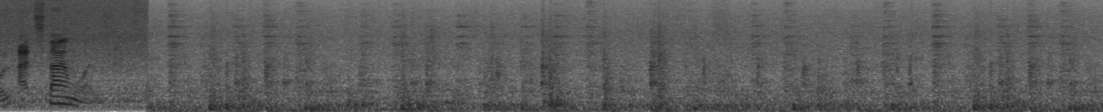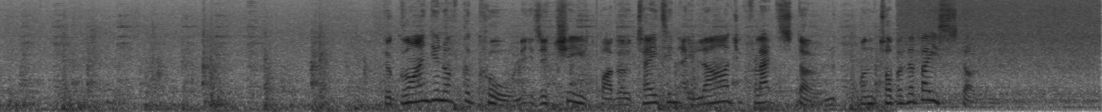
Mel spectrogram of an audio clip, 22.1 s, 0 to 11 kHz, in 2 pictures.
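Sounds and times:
mill gears clattering: 1.5 - 21.2.

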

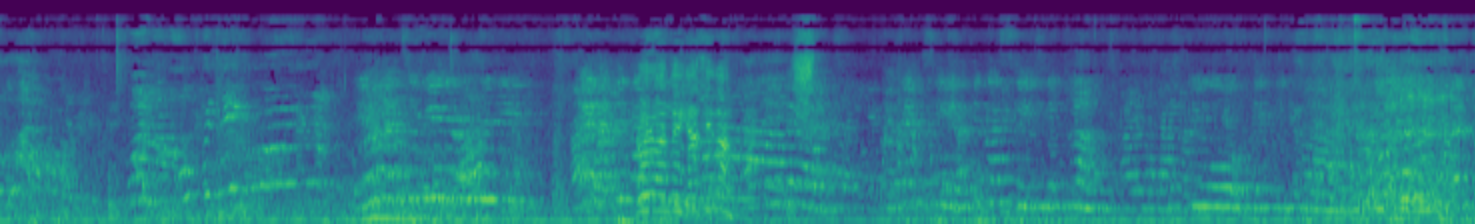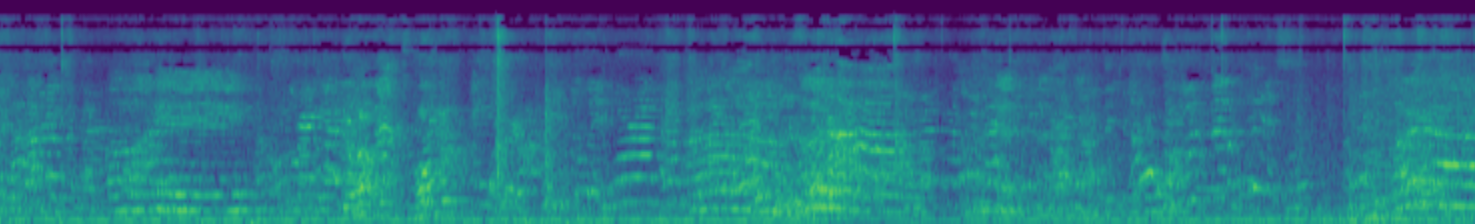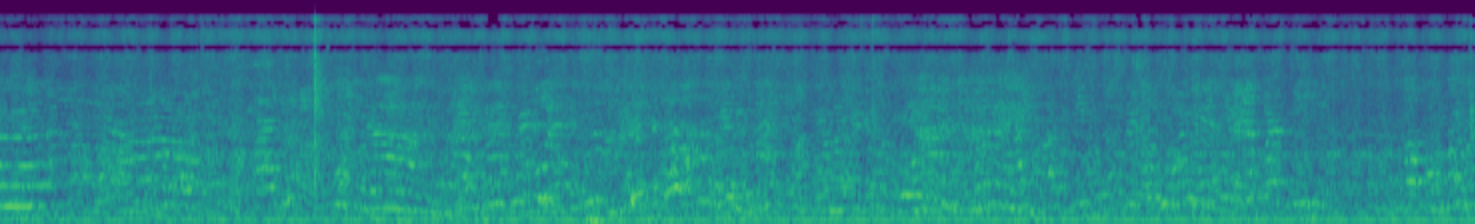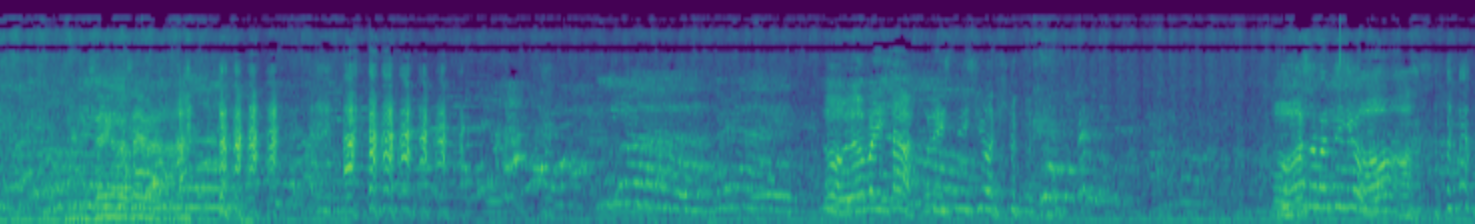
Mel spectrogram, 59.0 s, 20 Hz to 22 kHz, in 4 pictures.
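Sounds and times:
children talking and calling out: 0.0 - 59.0.

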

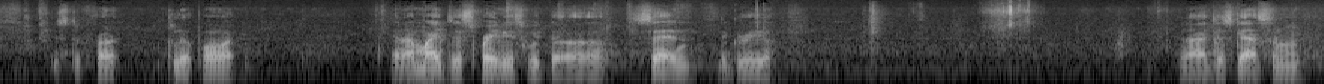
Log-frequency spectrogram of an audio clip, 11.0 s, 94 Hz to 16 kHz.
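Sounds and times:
hissy rustle: 4.1 - 11.0.

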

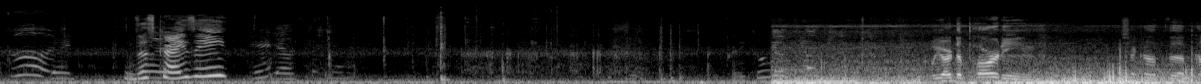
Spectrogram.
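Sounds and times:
low rumble of ferry: 0.0 - 12.0.

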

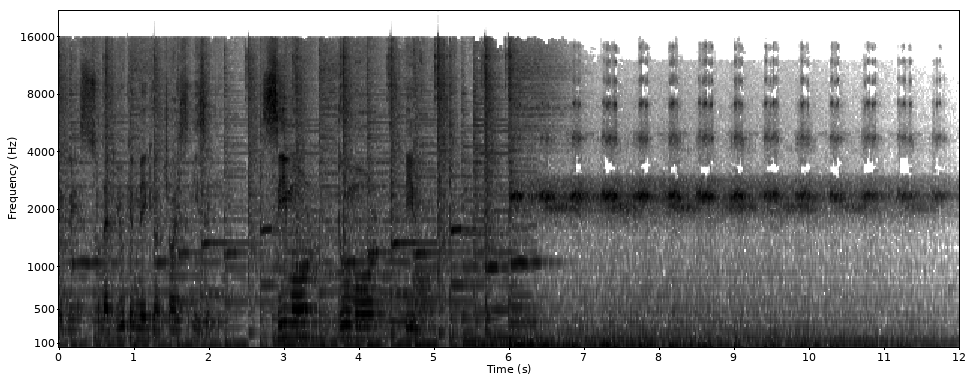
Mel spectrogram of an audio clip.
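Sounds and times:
cricket chirping: 6.0 - 12.0
low rumble: 6.0 - 12.0.

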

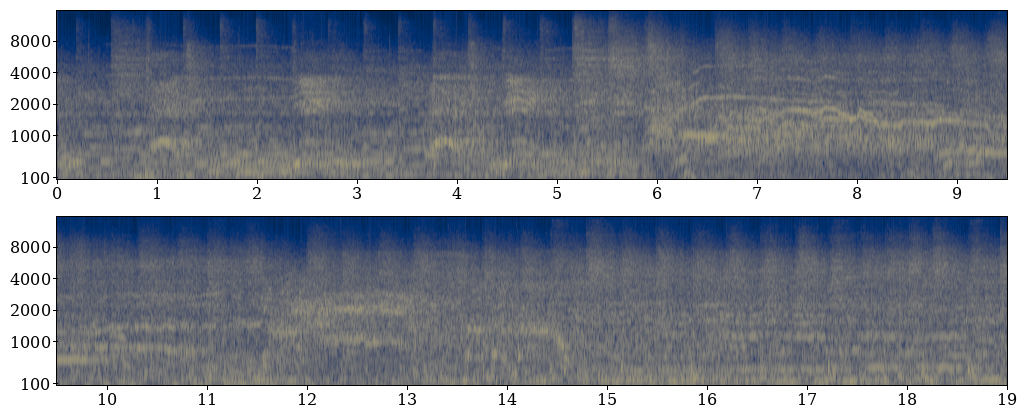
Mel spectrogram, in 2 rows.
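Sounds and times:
electric guitar chords: 0.0 - 5.9, 7.9 - 19.0
drums: 0.0 - 19.0
punk rock band playing: 0.0 - 19.0.

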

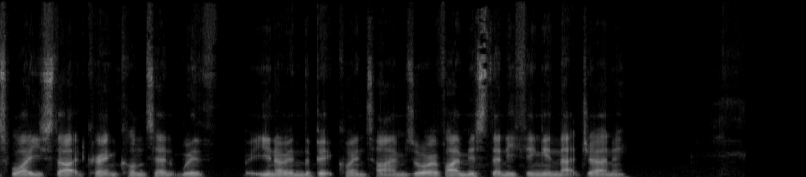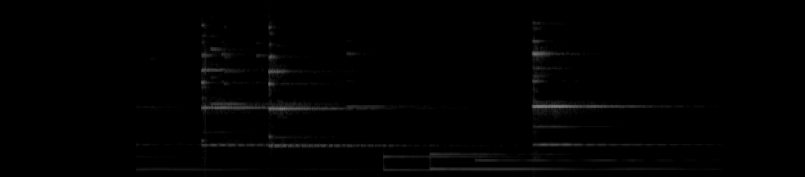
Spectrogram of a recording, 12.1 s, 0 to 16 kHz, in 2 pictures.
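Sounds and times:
bell-like chime: 7.1 - 11.6.

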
